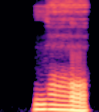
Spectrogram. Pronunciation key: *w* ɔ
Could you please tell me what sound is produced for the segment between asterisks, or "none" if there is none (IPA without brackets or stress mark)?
w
